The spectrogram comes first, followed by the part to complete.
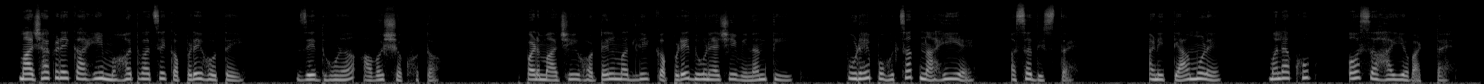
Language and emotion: Marathi, sad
